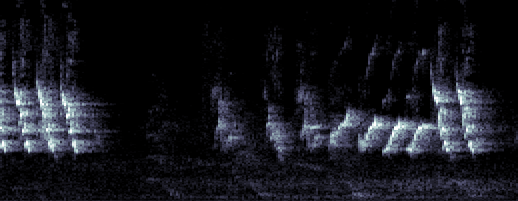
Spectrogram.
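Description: Double-collared Seedeater giving a fast, high, scratchy song of rapid twittering notes in bursts, with a brief pause between phrases.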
